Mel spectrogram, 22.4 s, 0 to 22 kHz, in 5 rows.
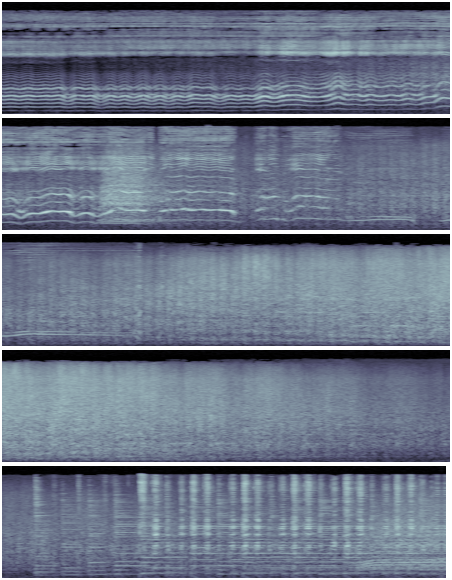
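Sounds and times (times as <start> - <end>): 
steam train engine chugging on rails: 0.0 - 22.3
rhythmic tune with plucked bouncy instruments: 18.4 - 22.3.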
